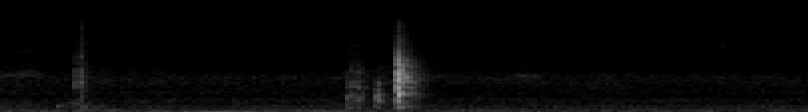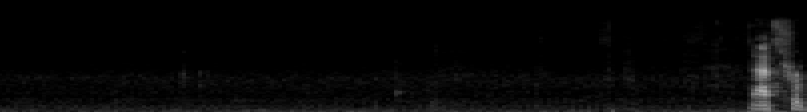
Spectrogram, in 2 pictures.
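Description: Trading cards rustle and tap as they are handled close by.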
